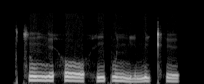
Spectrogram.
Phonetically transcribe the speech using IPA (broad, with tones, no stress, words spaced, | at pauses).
t͡sũ˦ŋɪ˦ hoː˦˨hĩ˦pu˦ ɲi˨ni˦kʰɪ˦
